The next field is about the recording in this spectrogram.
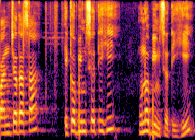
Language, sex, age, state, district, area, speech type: Sanskrit, male, 30-45, West Bengal, Murshidabad, rural, spontaneous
